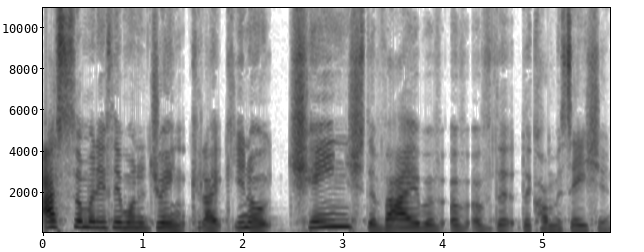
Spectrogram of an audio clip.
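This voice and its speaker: With hardly any pauses, a woman speaks at a moderate pace in a high pitch and ordinary pitch variation. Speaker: podcast host. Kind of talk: casual solo podcast monologue. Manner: animated, excitable, laughs openly; informal, warm, upbeat.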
